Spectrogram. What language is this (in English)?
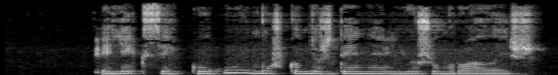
Mari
